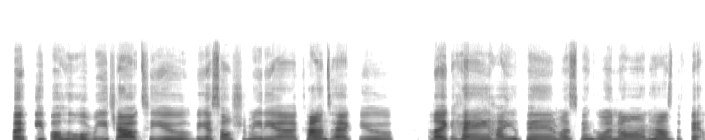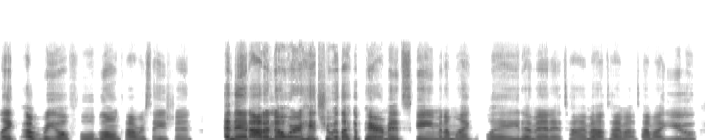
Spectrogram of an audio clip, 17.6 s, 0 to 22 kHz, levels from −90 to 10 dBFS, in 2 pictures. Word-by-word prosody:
but 215 Hz, 0 st, +4 dB
people 280 Hz, 0 st, -2 dB
who 270 Hz, 0 st, -7 dB
will 215 Hz, -4 st, -3 dB
reach 255 Hz, +8 st, -11 dB
out 225 Hz, 0 st, +5 dB
to 220 Hz, -, -12 dB
you 195 Hz, -2 st, -6 dB
via 215 Hz, +9 st, -5 dB
social 265 Hz, 0 st, -6 dB
media, 210 Hz, -4 st, -4 dB
contact 225 Hz, -2 st, +2 dB
you, 205 Hz, -1 st, -10 dB, 0.5 s
like, 210 Hz, 0 st, +4 dB
"Hey, 385 Hz, -, 0 dB
how 355 Hz, +2 st, -4 dB
you 355 Hz, -4 st, -6 dB
been? 365 Hz, -1 st, -5 dB
What's 300 Hz, -1 st, -7 dB
been 265 Hz, -2 st, -8 dB
going 220 Hz, -2 st, -6 dB
on? 310 Hz, +3 st, -4 dB
How's 210 Hz, -5 st, -2 dB
the 180 Hz, -, -21 dB
fa" 240 Hz, 0 st, -4 dB
like, 225 Hz, -1 st, +3 dB
a 225 Hz, -, +6 dB
real 240 Hz, +6 st, -1 dB
full-blown 230 Hz, -3 st, -2 dB
conversation, 215 Hz, -4 st, -5 dB, 0.4 s
and 340 Hz, 0 st, +7 dB
then 355 Hz, 0 st, +8 dB
out 295 Hz, -, +11 dB
of 300 Hz, -, +7 dB
nowhere, 310 Hz, +1 st, +6 dB
hits 295 Hz, +2 st, -1 dB
you 335 Hz, -, -2 dB
with, 280 Hz, -2 st, -1 dB
a 275 Hz, -3 st, +1 dB
pyramid 250 Hz, -5 st, +3 dB
scheme, 200 Hz, -3 st, -1 dB
and 205 Hz, -, -4 dB
I'm 270 Hz, +3 st, -4 dB
like, 280 Hz, -3 st, -4 dB, 0.2 s
"Wait 285 Hz, 0 st, -7 dB
a 225 Hz, -3 st, -1 dB
minute. 170 Hz, -4 st, -3 dB
Time 285 Hz, +2 st, -6 dB
out, 180 Hz, -6 st, 0 dB
time 220 Hz, -4 st, -3 dB
out, 180 Hz, -2 st, -7 dB
time 195 Hz, -1 st, -2 dB
out. 175 Hz, 0 st, -5 dB
You 250 Hz, +9 st, -8 dB
240 Hz, 185 wpm, -23 LUFS, 210-285 Hz, 0.5 s, out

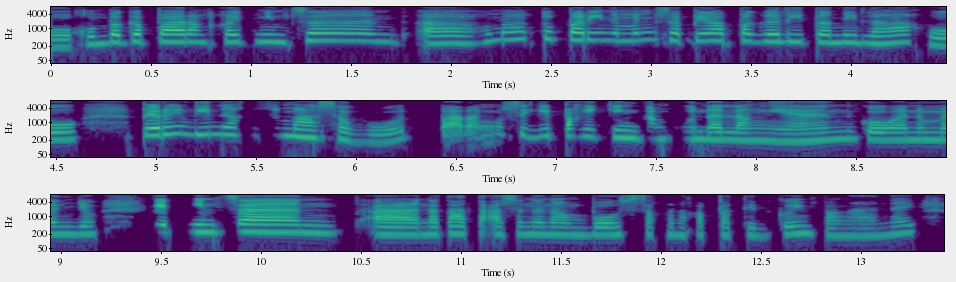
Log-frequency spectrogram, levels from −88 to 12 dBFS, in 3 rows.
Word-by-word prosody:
kumbaga 290 Hz, +5 st, +1 dB
parang 300 Hz, -1 st, +5 dB
kahit 295 Hz, 0 st, -3 dB
minsan, 320 Hz, 0 st, -1 dB
ah 260 Hz, 0 st, 0 dB
humahantong 375 Hz, +4 st, -6 dB
pa 355 Hz, -2 st, +5 dB
rin 350 Hz, -, -1 dB
naman 335 Hz, +2 st, -5 dB
sa 335 Hz, -3 st, -2 dB
pinapagalitan 310 Hz, -3 st, +1 dB
nila 275 Hz, 0 st, -2 dB
ako 215 Hz, -4 st, -3 dB, 0.3 s
pero 315 Hz, +3 st, +6 dB
hindi 345 Hz, -2 st, +1 dB
na 335 Hz, -2 st, -2 dB
ako -, -, -48 dB
sumasagot. 215 Hz, -, -1 dB
Parang 350 Hz, -, -1 dB
sige 325 Hz, -5 st, -3 dB
pakikinggan 260 Hz, -5 st, -1 dB
ko 225 Hz, -, -16 dB
na 215 Hz, -1 st, +3 dB
lang 200 Hz, -1 st, -3 dB
'yan 190 Hz, +4 st, -3 dB
kung 210 Hz, -2 st, -2 dB
ano 210 Hz, 0 st, -4 dB
man 205 Hz, 0 st, -3 dB
yung 205 Hz, -, -6 dB, 0.2 s
kahit 475 Hz, -, +6 dB
minsan, 245 Hz, -2 st, +5 dB, 0.2 s
ah, 195 Hz, -1 st, +5 dB
natataasan 205 Hz, 0 st, -2 dB
na -, -, -7 dB
ng 190 Hz, -, -9 dB
boses 190 Hz, 0 st, -1 dB
ako 195 Hz, -, -16 dB
na 185 Hz, -, -14 dB
kapatid 185 Hz, -3 st, -11 dB
ko -, -, -11 dB
yung 215 Hz, +1 st, -5 dB
panganay 180 Hz, +4 st, -10 dB
250 Hz, 190 wpm, -23 LUFS, 205-310 Hz, 0.3 s, pero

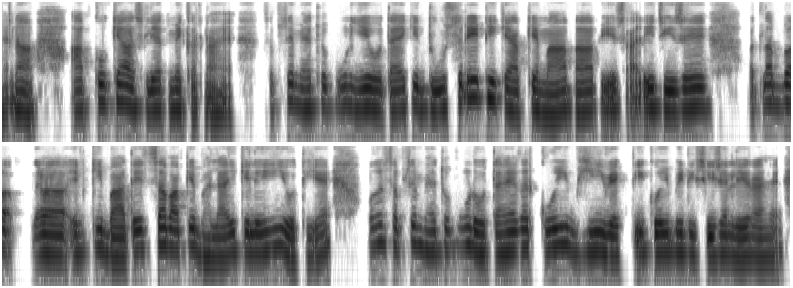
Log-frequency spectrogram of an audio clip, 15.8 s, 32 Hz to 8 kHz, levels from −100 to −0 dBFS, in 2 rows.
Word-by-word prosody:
है -, -, -4 dB
ना, 120 Hz, -2 st, +1 dB, 0.4 s
आपको 125 Hz, +6 st, -1 dB
क्या 155 Hz, -2 st, +3 dB
असलियत 125 Hz, -2 st, 0 dB
में 125 Hz, 0 st, +1 dB
करना -, -, -4 dB
है। -, -, -4 dB, 0.4 s
सबसे 135 Hz, +7 st, -5 dB
महत्वपूर्ण 140 Hz, +1 st, -4 dB
ये 135 Hz, +2 st, +3 dB
होता 125 Hz, -2 st, +1 dB
है 130 Hz, +2 st, 0 dB
कि 145 Hz, -1 st, -1 dB
दूसरे, 155 Hz, +9 st, +3 dB
ठीक 175 Hz, -4 st, +3 dB
है, 130 Hz, -, +3 dB
आपके 120 Hz, +2 st, 0 dB
माँ-बाप, 120 Hz, +2 st, 0 dB
ये 65 Hz, -1 st, +2 dB
सारी 135 Hz, -, +2 dB
चीज़ें 130 Hz, +3 st, +4 dB, 0.5 s
मतलब 155 Hz, 0 st, -1 dB, 0.4 s
अ, 120 Hz, -1 st, +4 dB
इनकी 130 Hz, +5 st, -2 dB
बातें 115 Hz, +2 st, +2 dB
सब 160 Hz, +2 st, +2 dB
आपकी 150 Hz, +1 st, +2 dB
भलाई 115 Hz, 0 st, -1 dB
के 135 Hz, -, +2 dB
लिए 130 Hz, 0 st, +3 dB
ही 150 Hz, +3 st, 0 dB
होती 110 Hz, -3 st, 0 dB
है, 120 Hz, +7 st, -2 dB, 0.4 s
मगर 170 Hz, +3 st, -2 dB
सबसे 170 Hz, 0 st, -4 dB
महत्वपूर्ण 150 Hz, +1 st, -2 dB
होता 130 Hz, -1 st, 0 dB
है 135 Hz, +2 st, +3 dB
अगर 150 Hz, +1 st, +1 dB
कोई 155 Hz, +3 st, +3 dB
भी 135 Hz, +2 st, +2 dB
व्यक्ति 120 Hz, +2 st, 0 dB
कोई 130 Hz, 0 st, +4 dB
भी 130 Hz, -, +3 dB
डिसीज़न 120 Hz, -1 st, 0 dB
ले 110 Hz, -1 st, +3 dB
रहा 110 Hz, -1 st, -1 dB
है, -, -, -4 dB
130 Hz, 185 wpm, -23 LUFS, 120-145 Hz, 0.5 s, चीज़ें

